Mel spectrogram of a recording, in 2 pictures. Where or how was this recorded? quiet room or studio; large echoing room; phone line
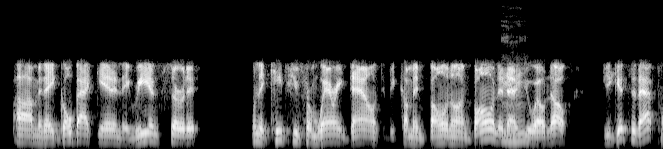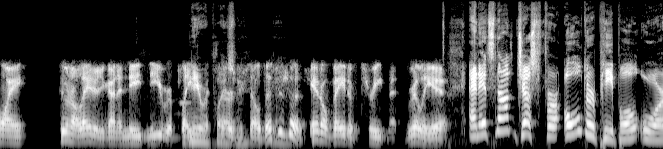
phone line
